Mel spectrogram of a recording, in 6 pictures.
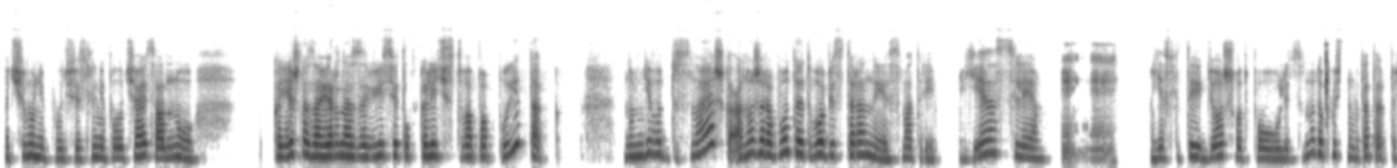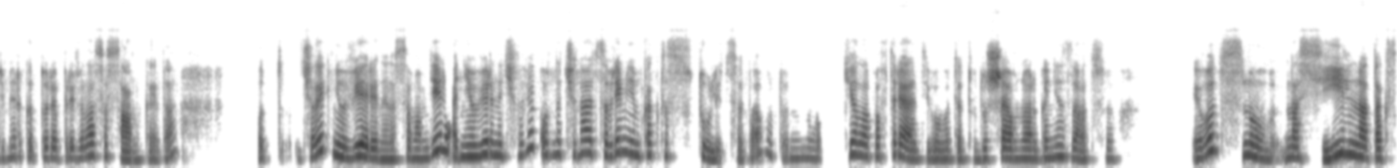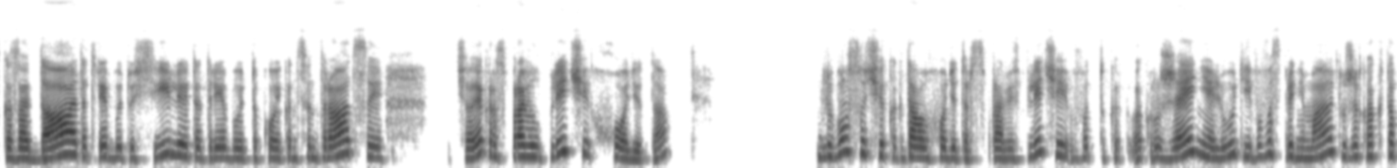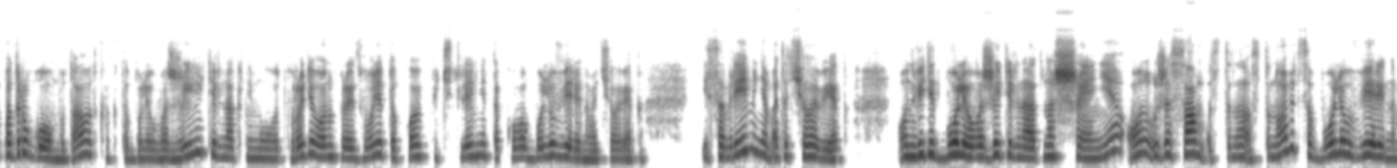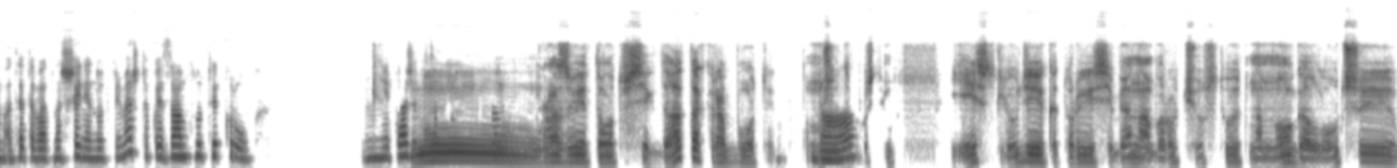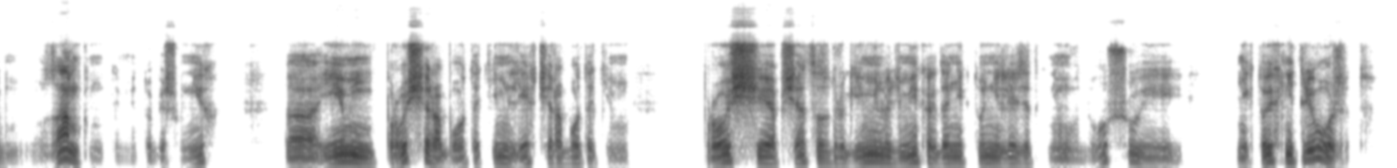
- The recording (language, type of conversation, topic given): Russian, podcast, Какие мелочи помогают почувствовать себя другим человеком?
- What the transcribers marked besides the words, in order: tapping; drawn out: "Ну"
